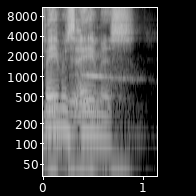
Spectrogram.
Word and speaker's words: Famous Amos: Is it pronounced Famous Amos? – Yeah. – Ooh, good take. – Famous Amos.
